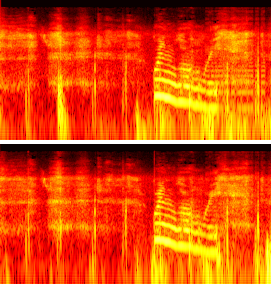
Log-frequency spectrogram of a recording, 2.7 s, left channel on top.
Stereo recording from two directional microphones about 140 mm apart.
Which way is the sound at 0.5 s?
Centre (ahead or behind).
